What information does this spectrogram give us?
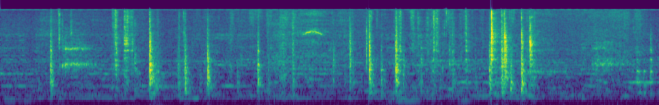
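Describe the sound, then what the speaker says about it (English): Small screws being backed out of a processor heatsink with a screwdriver, a string of close, sharp ticks and scrapes in an irregular rhythm. "So we're just going to unscrew those screws."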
